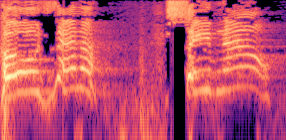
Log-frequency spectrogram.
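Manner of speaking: joyful, high, slow shouted cry.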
